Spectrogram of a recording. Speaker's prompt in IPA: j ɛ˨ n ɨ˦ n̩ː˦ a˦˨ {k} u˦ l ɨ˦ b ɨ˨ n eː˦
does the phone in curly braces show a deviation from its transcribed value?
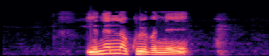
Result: no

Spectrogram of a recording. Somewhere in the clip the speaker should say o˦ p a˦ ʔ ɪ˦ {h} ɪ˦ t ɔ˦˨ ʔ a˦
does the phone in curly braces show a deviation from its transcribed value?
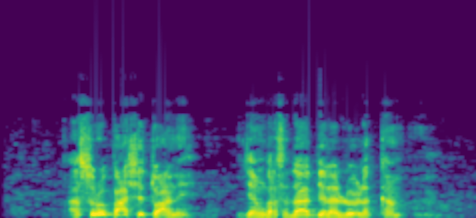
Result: yes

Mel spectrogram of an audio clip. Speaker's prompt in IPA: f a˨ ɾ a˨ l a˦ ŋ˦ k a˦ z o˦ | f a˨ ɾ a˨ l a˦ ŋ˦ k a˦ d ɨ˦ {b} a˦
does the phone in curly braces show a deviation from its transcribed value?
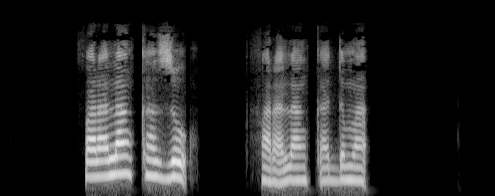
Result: yes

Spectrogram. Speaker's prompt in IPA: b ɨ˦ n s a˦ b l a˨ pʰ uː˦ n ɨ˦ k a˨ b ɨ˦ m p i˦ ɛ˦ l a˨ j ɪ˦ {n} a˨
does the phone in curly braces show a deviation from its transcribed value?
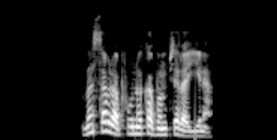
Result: no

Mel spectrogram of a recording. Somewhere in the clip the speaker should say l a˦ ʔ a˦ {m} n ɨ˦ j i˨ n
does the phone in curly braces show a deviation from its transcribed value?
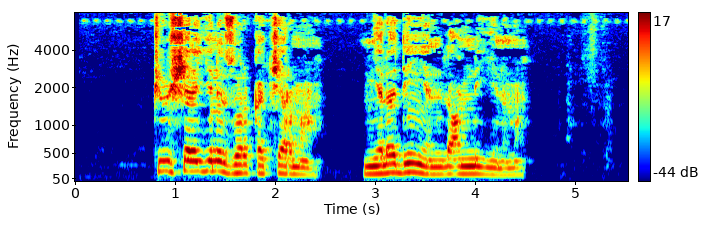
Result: no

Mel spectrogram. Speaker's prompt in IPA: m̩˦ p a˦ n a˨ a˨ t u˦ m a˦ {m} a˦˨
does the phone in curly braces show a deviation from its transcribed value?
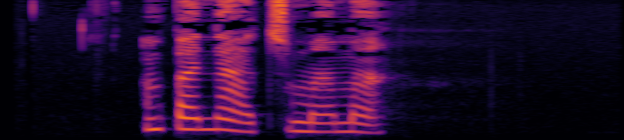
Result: no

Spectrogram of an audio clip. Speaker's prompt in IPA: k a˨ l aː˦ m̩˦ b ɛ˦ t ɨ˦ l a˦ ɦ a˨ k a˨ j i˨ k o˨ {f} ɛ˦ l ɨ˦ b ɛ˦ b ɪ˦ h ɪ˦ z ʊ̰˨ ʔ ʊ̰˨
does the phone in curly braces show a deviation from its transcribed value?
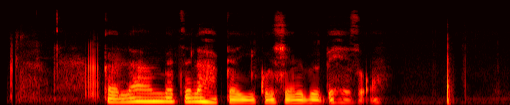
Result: yes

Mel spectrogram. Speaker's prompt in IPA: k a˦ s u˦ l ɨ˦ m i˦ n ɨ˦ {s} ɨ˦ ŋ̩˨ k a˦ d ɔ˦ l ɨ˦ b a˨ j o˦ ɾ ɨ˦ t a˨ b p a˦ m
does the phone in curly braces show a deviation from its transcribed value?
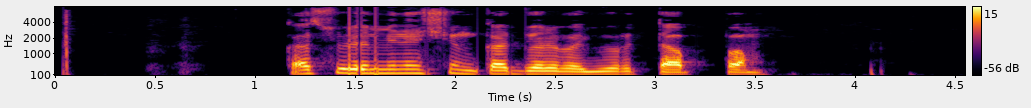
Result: yes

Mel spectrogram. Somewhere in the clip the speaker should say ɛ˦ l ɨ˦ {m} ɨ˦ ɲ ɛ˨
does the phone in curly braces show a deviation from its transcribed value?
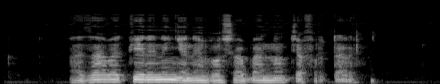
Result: yes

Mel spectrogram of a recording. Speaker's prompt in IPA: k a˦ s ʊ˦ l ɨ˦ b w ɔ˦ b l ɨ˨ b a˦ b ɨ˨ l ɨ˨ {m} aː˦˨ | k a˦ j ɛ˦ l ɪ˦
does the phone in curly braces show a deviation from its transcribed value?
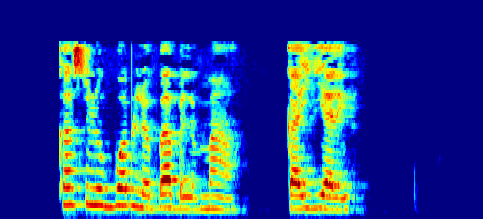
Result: no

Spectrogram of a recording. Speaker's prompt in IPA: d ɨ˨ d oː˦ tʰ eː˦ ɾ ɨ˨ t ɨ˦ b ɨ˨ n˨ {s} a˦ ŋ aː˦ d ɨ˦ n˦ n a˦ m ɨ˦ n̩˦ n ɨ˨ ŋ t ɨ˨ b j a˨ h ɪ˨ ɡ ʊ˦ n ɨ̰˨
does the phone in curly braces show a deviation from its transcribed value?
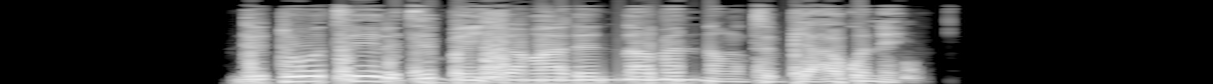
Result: yes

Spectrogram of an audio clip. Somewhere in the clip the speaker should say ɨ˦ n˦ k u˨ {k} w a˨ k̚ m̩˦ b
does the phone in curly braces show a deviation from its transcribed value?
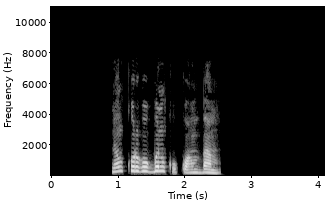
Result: no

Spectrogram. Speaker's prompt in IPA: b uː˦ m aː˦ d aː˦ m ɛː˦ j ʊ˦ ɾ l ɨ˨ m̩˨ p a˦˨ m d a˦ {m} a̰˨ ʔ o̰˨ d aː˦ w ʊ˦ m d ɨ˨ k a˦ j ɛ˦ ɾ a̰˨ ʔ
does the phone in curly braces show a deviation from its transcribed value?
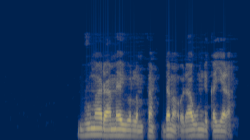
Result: no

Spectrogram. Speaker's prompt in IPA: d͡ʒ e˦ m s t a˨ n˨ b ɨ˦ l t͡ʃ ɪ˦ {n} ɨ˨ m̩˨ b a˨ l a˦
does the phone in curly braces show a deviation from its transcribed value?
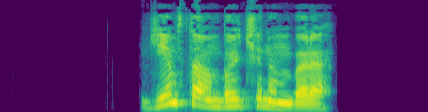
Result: no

